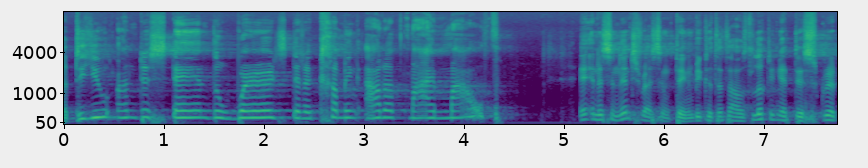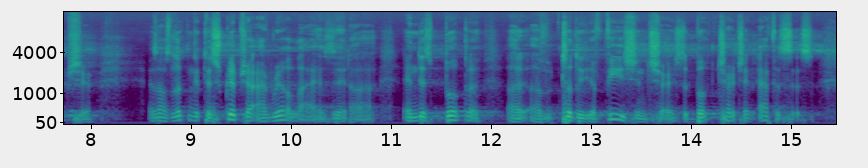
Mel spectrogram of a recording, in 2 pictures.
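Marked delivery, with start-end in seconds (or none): 0.1-4.4 acted very high, shrill, very loud screaming. Retelling a movie scene to an audience: retelling Chris Tucker's loud scream. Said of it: "screams in a real loud voice".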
